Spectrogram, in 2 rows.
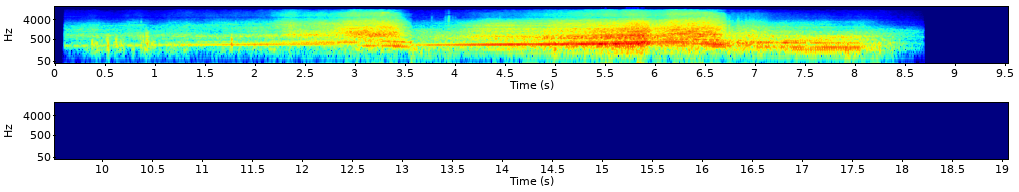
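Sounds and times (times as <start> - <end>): car engine accelerating hard: 0.1 - 8.7.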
